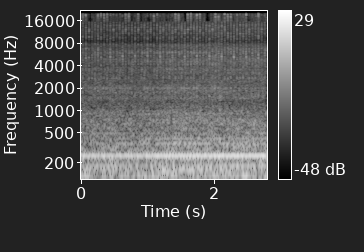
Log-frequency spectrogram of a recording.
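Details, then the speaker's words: Hyundai Grand i10 (2025 model) idling right after complete engine overhaul, alternator now okay: steady smooth low hum with no knocking or ticking; quiet and healthy. "Yun, oh. Tahimik niya. Ganda. O, yan, ang bagong overhaul."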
